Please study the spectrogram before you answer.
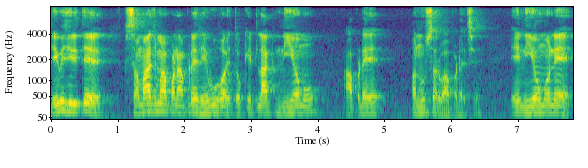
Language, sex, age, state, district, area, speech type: Gujarati, male, 30-45, Gujarat, Rajkot, rural, spontaneous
